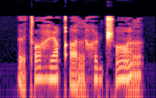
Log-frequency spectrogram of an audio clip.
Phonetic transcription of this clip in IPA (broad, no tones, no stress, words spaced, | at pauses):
ə̰tʼɔ ɦø qʼɔ̰r hoɖt͡ʃʼɔ̃r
